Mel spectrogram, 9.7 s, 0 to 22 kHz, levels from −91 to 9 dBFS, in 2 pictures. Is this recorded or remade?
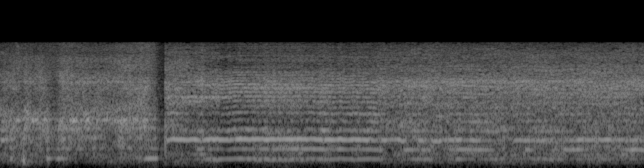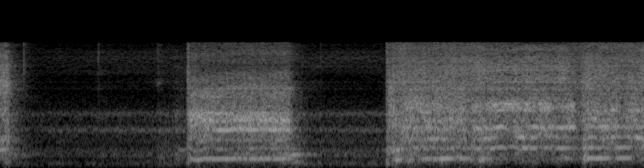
remade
